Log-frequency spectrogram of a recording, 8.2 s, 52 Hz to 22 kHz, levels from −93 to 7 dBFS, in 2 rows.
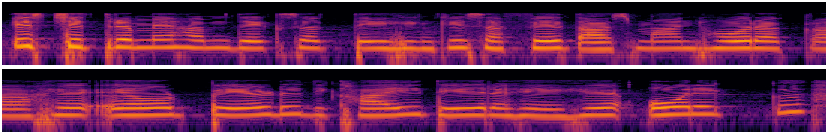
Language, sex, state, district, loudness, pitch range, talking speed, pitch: Hindi, female, Uttar Pradesh, Deoria, -23 LUFS, 250-285 Hz, 155 wpm, 265 Hz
